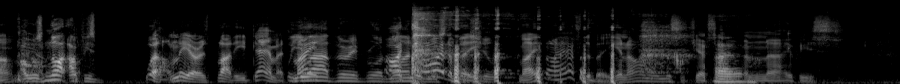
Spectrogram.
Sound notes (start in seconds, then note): 4.1 laughing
